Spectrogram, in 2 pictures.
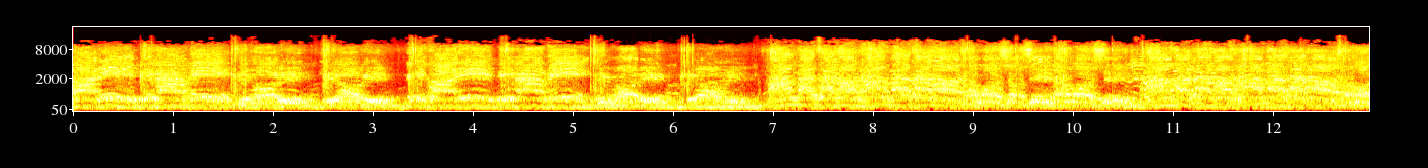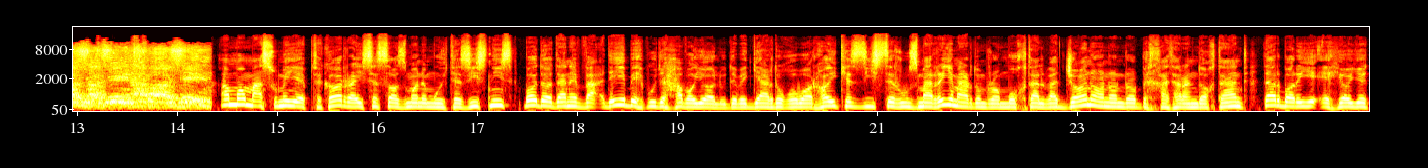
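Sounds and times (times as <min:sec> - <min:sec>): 
crowd of protesters shouting and chanting in the street: 0:00.0 - 0:14.4
speech: 0:13.1 - 0:25.9.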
